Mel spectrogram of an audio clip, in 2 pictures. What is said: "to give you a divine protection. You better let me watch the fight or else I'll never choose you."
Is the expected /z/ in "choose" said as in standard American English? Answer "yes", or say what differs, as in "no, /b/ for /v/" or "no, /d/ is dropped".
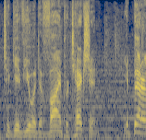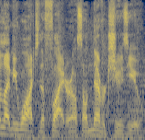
yes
